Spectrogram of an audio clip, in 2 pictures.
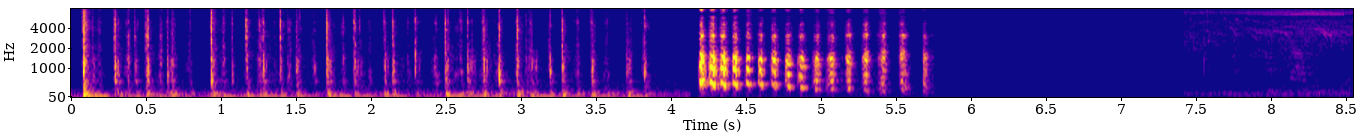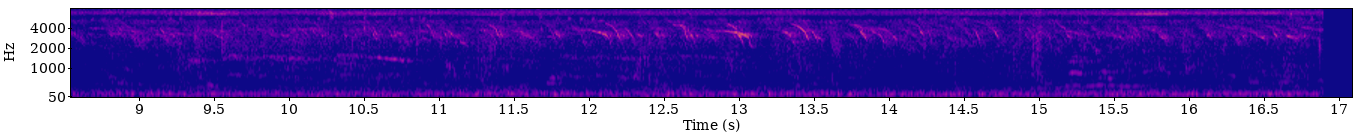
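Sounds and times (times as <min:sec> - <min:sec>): small birds chirping: 0:07.4 - 0:16.9.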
